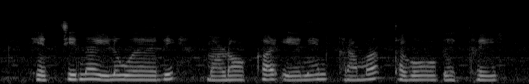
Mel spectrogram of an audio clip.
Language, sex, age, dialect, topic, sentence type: Kannada, female, 31-35, Northeastern, agriculture, question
